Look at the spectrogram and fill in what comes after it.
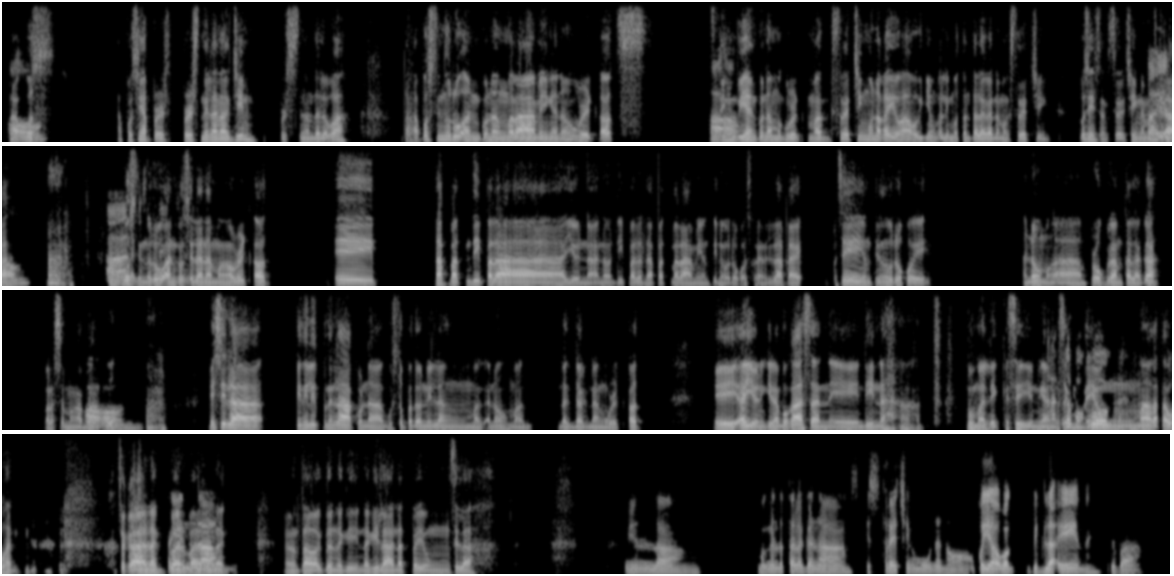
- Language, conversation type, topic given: Filipino, unstructured, Ano ang paborito mong libangan, at bakit?
- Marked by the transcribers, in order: other background noise; throat clearing; throat clearing; chuckle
